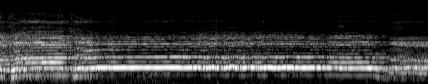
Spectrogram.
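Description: A singing voice holding one long high note for about three and a half seconds, cutting off shortly before the end.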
